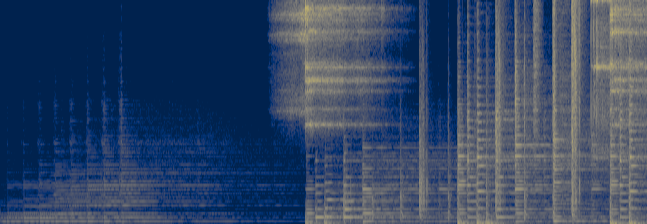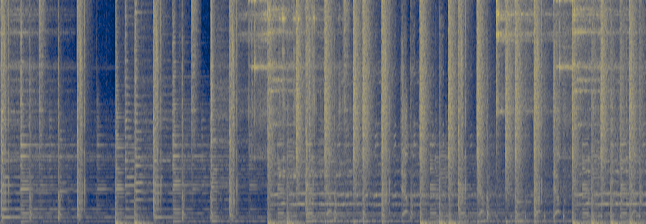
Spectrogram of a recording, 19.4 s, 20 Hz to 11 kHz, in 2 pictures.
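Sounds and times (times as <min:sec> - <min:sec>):
Arabic oud: 0:00.0 - 0:03.2, 0:04.6 - 0:19.3.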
